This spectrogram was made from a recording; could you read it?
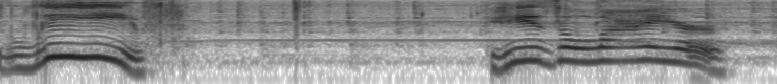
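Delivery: screaming at the top of lungs, high and loud.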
